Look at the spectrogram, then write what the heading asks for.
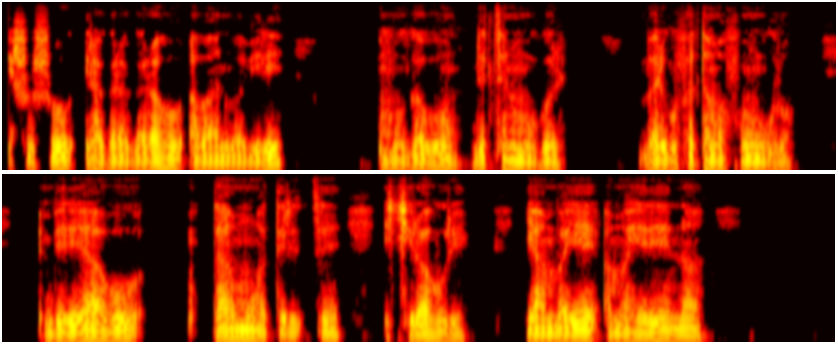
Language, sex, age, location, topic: Kinyarwanda, male, 36-49, Kigali, health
